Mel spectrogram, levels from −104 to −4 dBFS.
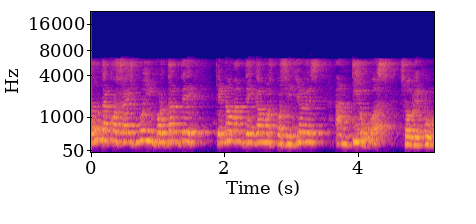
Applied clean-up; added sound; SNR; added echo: none; none; none; reverberation time 0.7 s.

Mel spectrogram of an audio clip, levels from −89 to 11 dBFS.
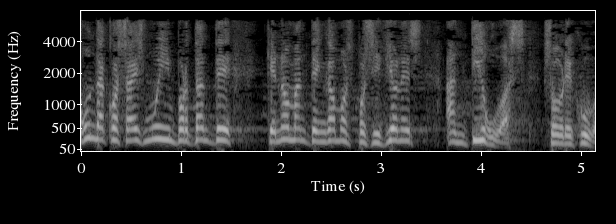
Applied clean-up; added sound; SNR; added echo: none; none; none; none.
